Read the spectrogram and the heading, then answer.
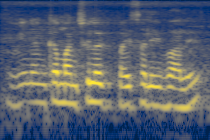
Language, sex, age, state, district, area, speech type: Telugu, male, 30-45, Telangana, Vikarabad, urban, spontaneous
